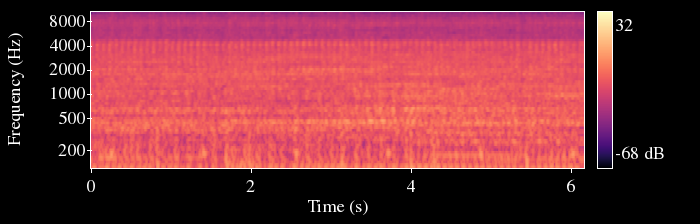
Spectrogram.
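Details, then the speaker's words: Honda Vario 125 new-model scooter engine: coarse, gritty rasp over an uneven idle, likened to a coconut grater, on a new bike; other owners report the same rough engine noise, cause not confirmed. "Ya, suaranya kasar banget kayak mesin parut kelapa. [musik] Tapi kenapa bisa motor baru suaranya kasar seperti ini?"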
